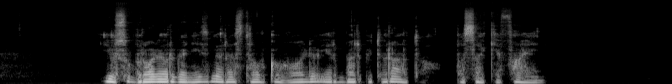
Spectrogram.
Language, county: Lithuanian, Vilnius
